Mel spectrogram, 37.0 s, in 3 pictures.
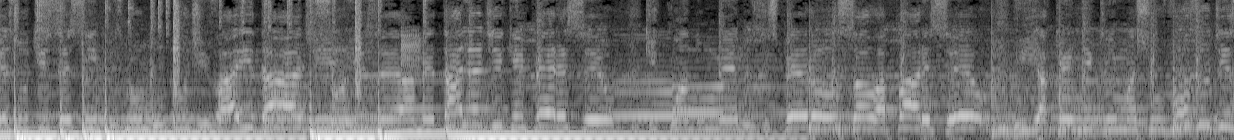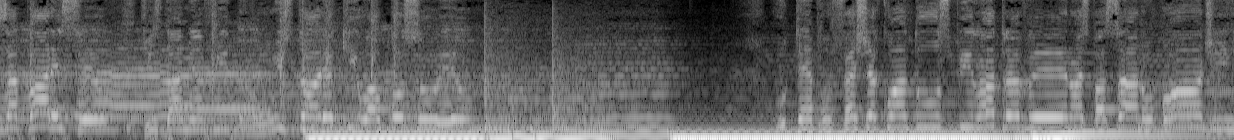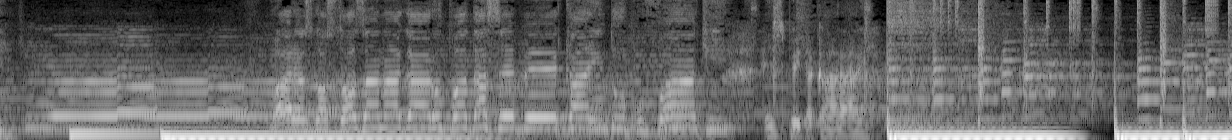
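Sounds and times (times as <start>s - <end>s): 
favela-made hip hop bass: 0.0s - 9.4s, 15.2s - 24.5s, 25.9s - 30.0s, 32.4s - 36.9s.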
